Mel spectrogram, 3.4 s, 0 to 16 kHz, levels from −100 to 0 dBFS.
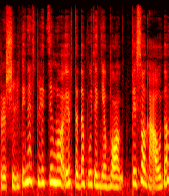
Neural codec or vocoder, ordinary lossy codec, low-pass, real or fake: codec, 44.1 kHz, 3.4 kbps, Pupu-Codec; MP3, 96 kbps; 14.4 kHz; fake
